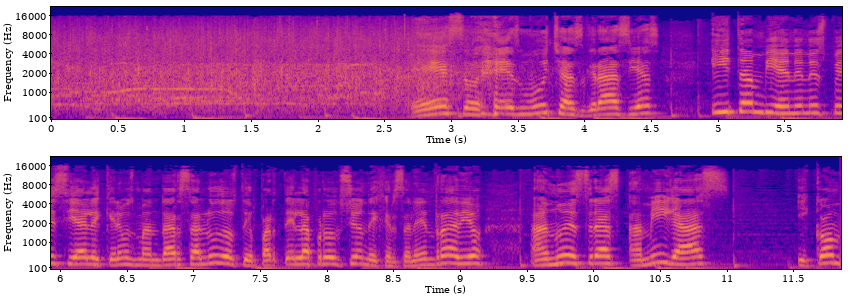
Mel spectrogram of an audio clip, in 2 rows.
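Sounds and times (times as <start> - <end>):
applause: 0.0 - 3.6
speech: 2.7 - 11.8.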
